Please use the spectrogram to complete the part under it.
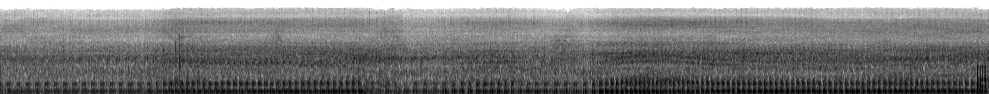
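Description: A motorcycle engine runs steadily through a slow U-turn during a riding lesson, a mid-pitched idle with a clattering edge that picks up a little throttle partway through and stays close and continuous.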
